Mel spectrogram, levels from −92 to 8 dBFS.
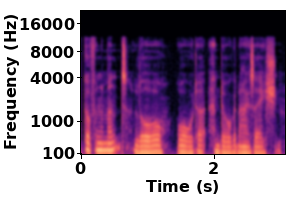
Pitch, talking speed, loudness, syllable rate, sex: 130 Hz, 100 wpm, -16 LUFS, 4.2 syllables/s, male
